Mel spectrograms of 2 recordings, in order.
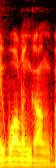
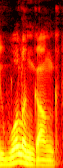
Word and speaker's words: Wollongong: I was fortunate enough to go to, I have to say it right because in England we say Wollongong, but actually they say Wollongong.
